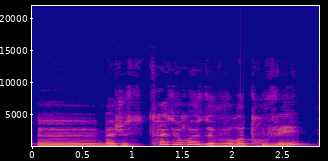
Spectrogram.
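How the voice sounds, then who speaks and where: A woman's voice: mid-range voice, sing-song, measured pace, vocal fry, dark tone, slightly rough. A woman vlogger chatting casually about her coloring books, hesitating often with fillers and restarts. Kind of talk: casual chat.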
